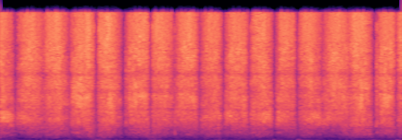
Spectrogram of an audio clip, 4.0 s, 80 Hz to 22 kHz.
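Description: Car bodywork on a 1975 Ford LTD is dry block sanded by hand, producing a steady back-and-forth rasp of abrasive paper, about three strokes per second, close and alone.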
